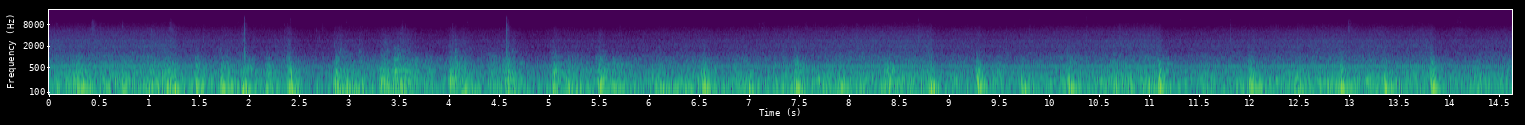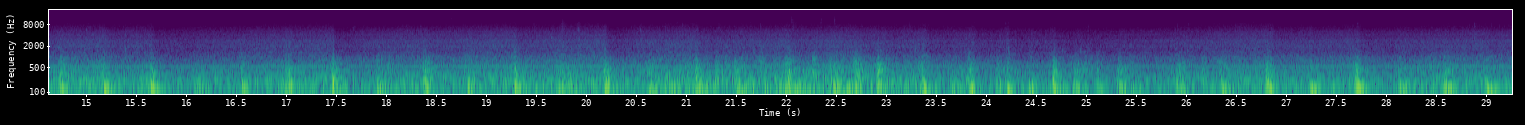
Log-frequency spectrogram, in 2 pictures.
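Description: Inside a fast passenger train at speed: a steady low rumble from the wheels on the track with a constant hum, broken by frequent short thumps.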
